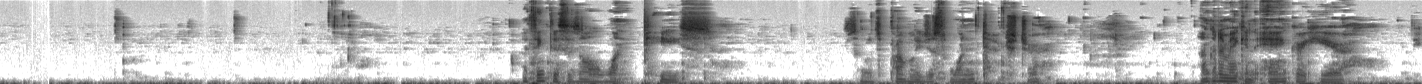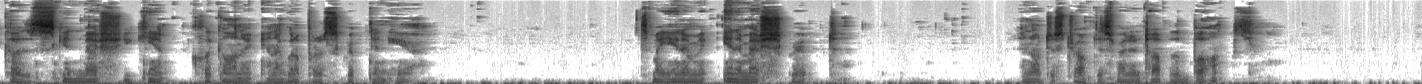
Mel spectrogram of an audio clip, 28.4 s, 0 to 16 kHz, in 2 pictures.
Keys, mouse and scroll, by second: 10.3 alt+click, 11.4 alt+click, 11.8 alt+click, 12.4 double right click, 13.0 click, 13.4 double click, 14.4 alt+click, 15.6 alt+click, 19.1 click, 21.5 click, 23.9 click, 25.1 click.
